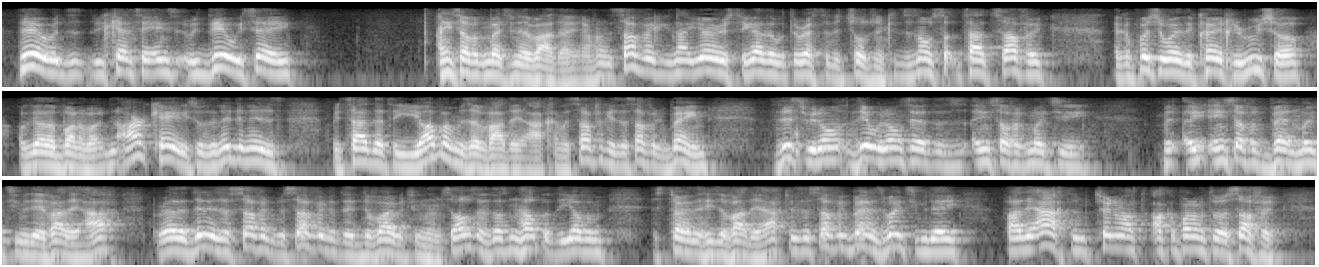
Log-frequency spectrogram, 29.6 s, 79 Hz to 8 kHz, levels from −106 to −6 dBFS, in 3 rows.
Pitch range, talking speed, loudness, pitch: 135-180 Hz, 245 wpm, -18 LUFS, 160 Hz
